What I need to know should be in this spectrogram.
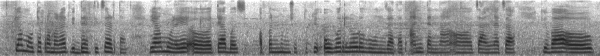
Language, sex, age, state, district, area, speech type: Marathi, female, 18-30, Maharashtra, Nashik, rural, spontaneous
